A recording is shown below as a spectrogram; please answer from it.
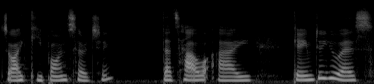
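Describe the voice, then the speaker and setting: In an Indian accent, a woman speaks with a dark, mellow tone. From India, Karnataka. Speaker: engineering student. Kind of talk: testimony. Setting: studio. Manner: halting.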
